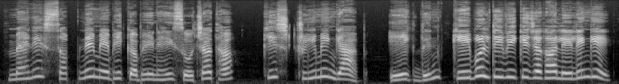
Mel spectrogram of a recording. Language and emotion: Hindi, surprised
